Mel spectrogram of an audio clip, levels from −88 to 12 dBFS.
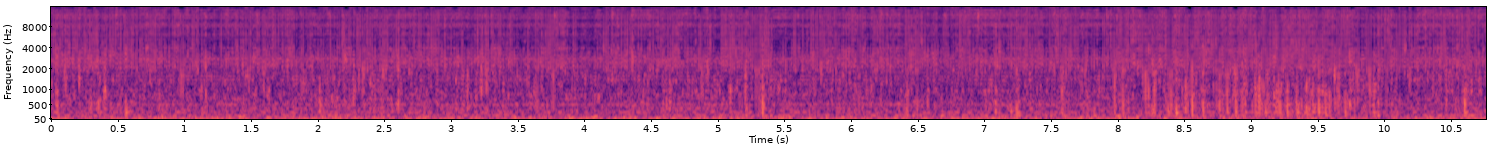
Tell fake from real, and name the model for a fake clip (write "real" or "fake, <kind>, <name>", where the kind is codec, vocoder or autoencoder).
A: fake, vocoder, BigVGAN v2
